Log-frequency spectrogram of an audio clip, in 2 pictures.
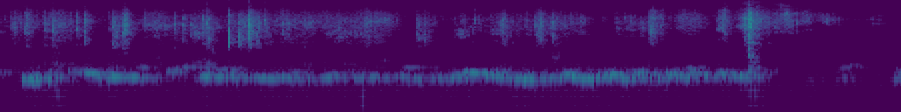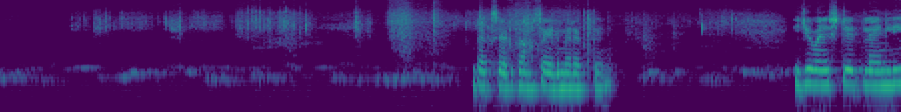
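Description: Scissors snip and rustle through paper.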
